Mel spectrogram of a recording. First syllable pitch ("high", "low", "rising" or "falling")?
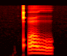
falling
